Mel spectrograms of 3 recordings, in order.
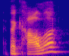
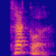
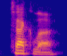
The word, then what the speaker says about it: Thekla: I think so, but you're not saying it right. What is it? What is it? I have to look at it to read it. It's Thekla. Tekla. Tekla. We call her Tekla.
